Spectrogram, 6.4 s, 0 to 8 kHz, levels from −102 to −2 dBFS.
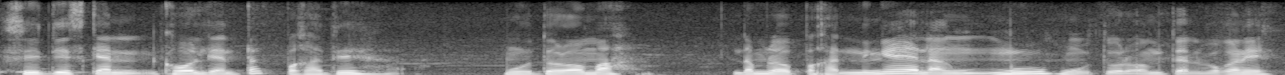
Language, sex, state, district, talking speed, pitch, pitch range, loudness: Mizo, male, Mizoram, Aizawl, 260 wpm, 140 Hz, 130-160 Hz, -16 LUFS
